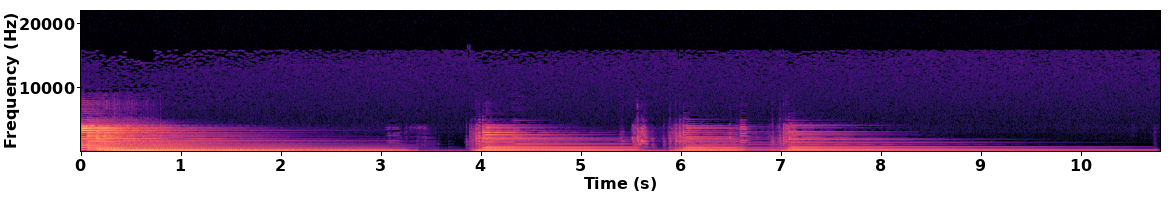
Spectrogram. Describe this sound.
jazz guitar unprocessed fender deluxe amp and dynamic microphone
